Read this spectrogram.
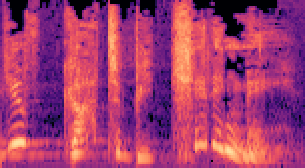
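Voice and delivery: high-pitched incredulous protest; mock disbelief. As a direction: play an appalled God, voice jumping up. Plays God appalled at offerings.

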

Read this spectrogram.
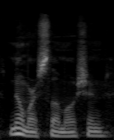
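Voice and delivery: normal talking voice

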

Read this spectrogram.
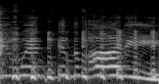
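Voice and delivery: put-on high, loud kid cheering on mom; cheering toddler voice. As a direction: squeal it like a proud little kid. Voicing a cheering three-year-old.

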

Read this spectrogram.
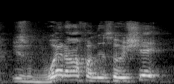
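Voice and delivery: ordinary talk

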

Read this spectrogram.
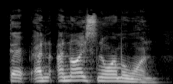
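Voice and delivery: usual speaking voice

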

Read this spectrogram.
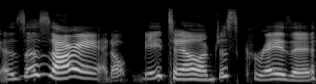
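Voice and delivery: high, loud start, giggly apology slowing at the end; retold laughing apology. Wife apologizing to her sick husband for her reflex, laughing. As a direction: imitate apologizing through giggles. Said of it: "I start laughing".

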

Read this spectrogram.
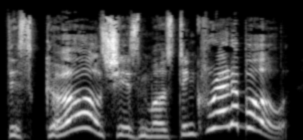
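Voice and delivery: high, mock-impressed director; pompous false admiration; sarcastic. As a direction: praise her with heavy scorn. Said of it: "said the director sarcastically".

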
